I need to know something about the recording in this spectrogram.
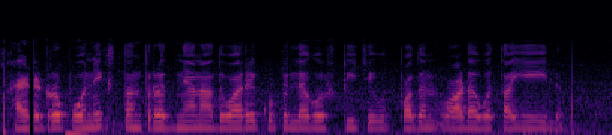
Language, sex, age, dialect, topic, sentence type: Marathi, male, 25-30, Standard Marathi, agriculture, statement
